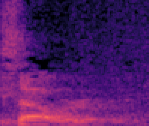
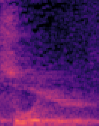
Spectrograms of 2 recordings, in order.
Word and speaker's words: Sauer: So when he mentions the SIG Sauer, he mispronounced Sauer as Sawyer, which if you purchased that firearm and it was for yourself, you'd be familiar with how to say SIG Sauer.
